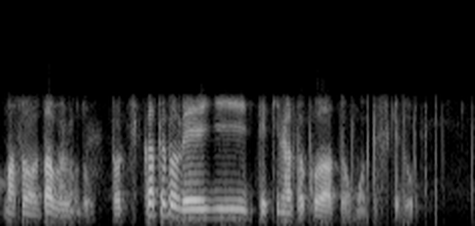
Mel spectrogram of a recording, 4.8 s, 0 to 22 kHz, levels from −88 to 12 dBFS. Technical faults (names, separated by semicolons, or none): G.729 codec; VoIP packet loss concealed by the speech codec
